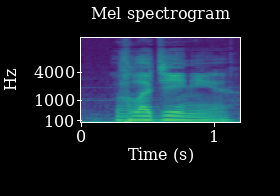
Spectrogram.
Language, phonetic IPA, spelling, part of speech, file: Russian, [vɫɐˈdʲenʲɪje], владение, noun, Ru-владение.ogg
- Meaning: 1. possession, ownership 2. property, domain, estate 3. fluency, knowledge, mastery (of a language)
